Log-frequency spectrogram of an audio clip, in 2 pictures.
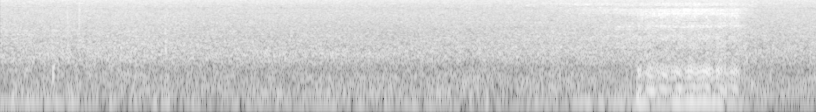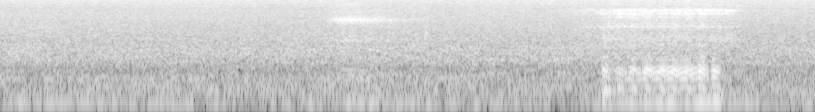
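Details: Sleeping female Poodle, resting after a busy day on a small farm, gives two buzzy, rasping snores a few seconds apart over a quiet, low background hum.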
